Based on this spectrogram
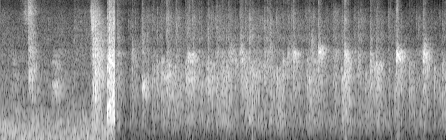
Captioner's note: audience clapping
